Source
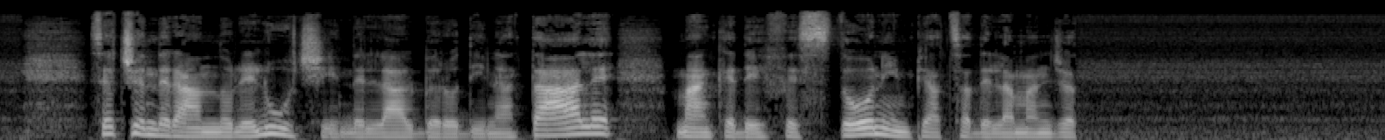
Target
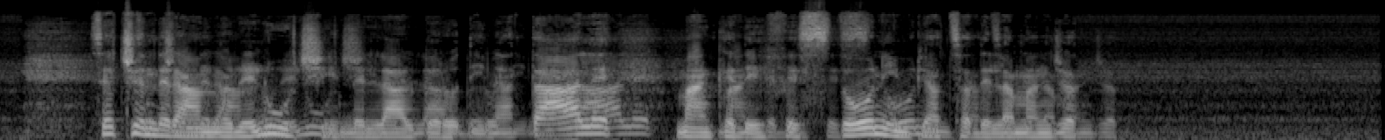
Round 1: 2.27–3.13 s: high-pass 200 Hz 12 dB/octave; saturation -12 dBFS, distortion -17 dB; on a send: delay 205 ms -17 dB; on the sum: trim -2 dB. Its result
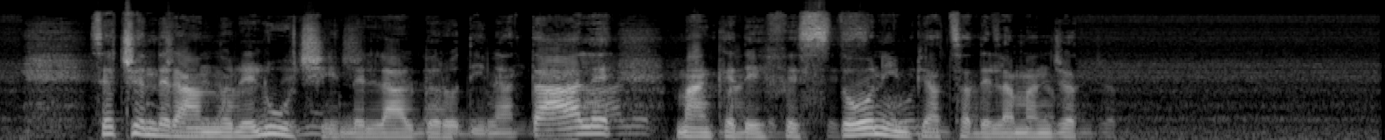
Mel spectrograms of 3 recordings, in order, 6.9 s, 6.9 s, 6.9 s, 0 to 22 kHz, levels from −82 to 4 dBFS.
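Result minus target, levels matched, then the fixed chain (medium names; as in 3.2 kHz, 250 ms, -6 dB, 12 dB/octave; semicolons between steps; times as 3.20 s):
echo-to-direct -6.5 dB
2.27–3.13 s: high-pass 200 Hz 12 dB/octave; saturation -12 dBFS, distortion -17 dB; on a send: delay 205 ms -10.5 dB; on the sum: trim -2 dB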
